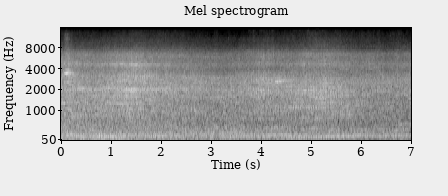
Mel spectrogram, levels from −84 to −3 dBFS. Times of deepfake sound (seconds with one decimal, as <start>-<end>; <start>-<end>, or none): 0.0-3.1; 6.6-7.0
